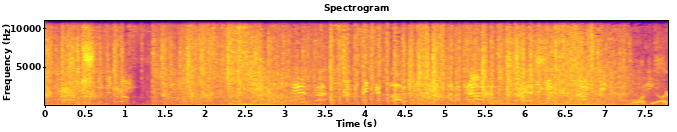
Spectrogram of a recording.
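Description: Rapid automatic AK rifle fire in the co-op shooter Killing Floor 2, a dense continuous clatter of shots with mechanical action noise running nearly throughout, with talk mixed in.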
